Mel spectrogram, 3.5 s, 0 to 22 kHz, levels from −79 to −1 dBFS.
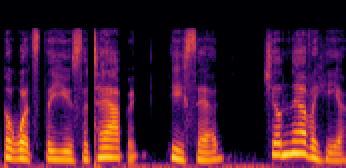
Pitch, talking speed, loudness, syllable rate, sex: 175 Hz, 190 wpm, -18 LUFS, 5.1 syllables/s, female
